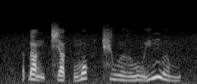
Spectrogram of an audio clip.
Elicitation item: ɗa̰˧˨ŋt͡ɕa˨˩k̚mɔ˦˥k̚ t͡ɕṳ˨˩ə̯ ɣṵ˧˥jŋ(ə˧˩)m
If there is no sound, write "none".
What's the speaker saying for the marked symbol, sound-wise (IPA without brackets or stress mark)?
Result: ə̤˨˩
